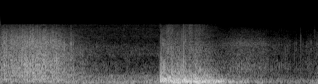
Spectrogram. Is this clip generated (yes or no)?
no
